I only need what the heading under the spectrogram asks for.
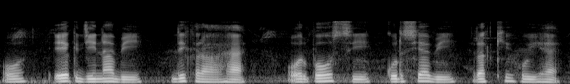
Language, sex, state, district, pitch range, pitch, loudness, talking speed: Hindi, male, Uttar Pradesh, Saharanpur, 120-145 Hz, 130 Hz, -19 LUFS, 155 wpm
